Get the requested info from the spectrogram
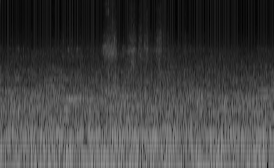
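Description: Steady low room hum with a few faint soft clicks and smacks from a man chewing a mouthful of rice and fish.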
